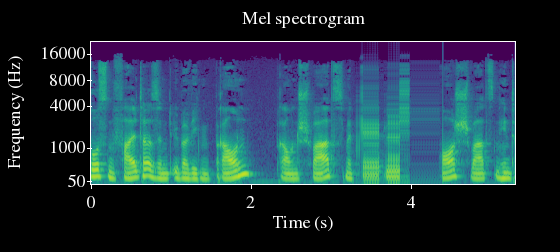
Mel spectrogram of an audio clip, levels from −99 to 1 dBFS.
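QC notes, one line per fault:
3.32–4.40 s, robotic sound from repeated short buffers: the speech turns into a rigid, metallic 50 Hz buzz that only loosely follows the words. Likely cause is audio arriving too seldom, so a 20 ms slice was looped while most of the real signal was skipped.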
